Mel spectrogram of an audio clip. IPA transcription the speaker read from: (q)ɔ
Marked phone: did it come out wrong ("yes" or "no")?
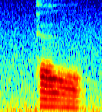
no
